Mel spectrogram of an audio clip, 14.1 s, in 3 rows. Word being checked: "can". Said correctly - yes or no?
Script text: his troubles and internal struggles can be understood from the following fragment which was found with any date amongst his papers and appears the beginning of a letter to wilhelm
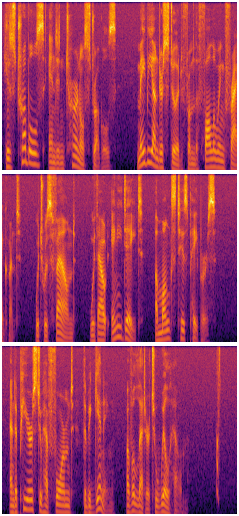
no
